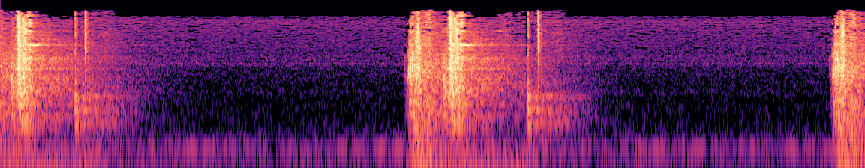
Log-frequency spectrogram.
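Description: A door opens with a series of heavy mechanical clunks and thuds, in three bursts spaced a few seconds apart over a low steady hum. No one speaks.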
